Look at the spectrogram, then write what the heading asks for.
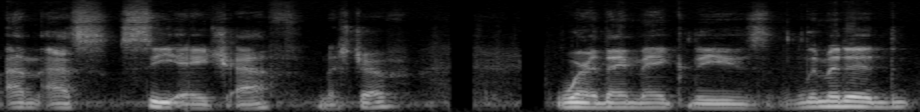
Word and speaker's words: MSCHF: shoes company that he's done called looks like mischief it looks like it's it's spelled mschf mischief where they make these limited run versions of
